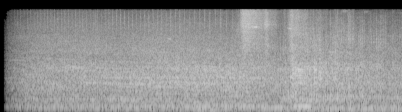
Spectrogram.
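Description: Heavy truck engine running steadily, with two short bursts of air-brake hiss about five and six seconds in.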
